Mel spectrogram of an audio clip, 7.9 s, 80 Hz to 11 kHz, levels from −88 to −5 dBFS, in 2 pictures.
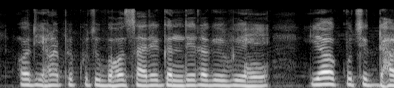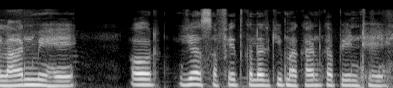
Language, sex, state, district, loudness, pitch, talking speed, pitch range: Hindi, male, Bihar, East Champaran, -22 LUFS, 190 Hz, 180 wpm, 185-205 Hz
